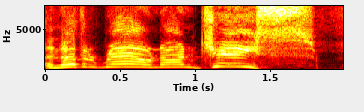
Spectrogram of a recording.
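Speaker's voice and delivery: shrill, booming, very loud, high-pitched yell. Acting out a man who yells as he starts walking out, yelling. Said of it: "he'll yell".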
